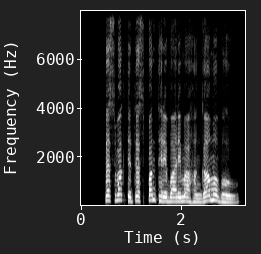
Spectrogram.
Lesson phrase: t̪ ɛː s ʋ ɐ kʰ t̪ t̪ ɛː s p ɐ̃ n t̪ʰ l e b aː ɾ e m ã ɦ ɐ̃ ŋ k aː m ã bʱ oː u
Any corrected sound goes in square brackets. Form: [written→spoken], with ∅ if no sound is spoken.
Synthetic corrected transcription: t̪ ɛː s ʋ ɐ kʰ t̪ t̪ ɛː s p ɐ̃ n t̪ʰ [l→ɾ] e b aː ɾ e m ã ɦ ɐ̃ ŋ [k→ɡ] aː m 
